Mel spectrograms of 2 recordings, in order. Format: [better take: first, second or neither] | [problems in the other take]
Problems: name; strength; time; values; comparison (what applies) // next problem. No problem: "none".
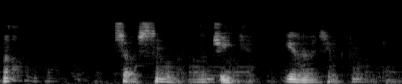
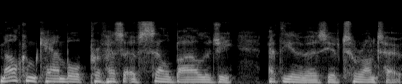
second | noise reduction (neural mask model DeepFilterNet 3)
